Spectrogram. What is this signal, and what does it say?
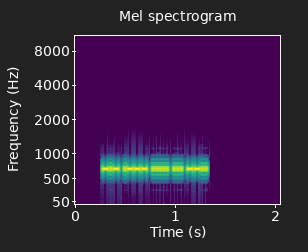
Morse code, heard as a keyed tone, about 68 wpm, 700 Hz. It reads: KJ5SZ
